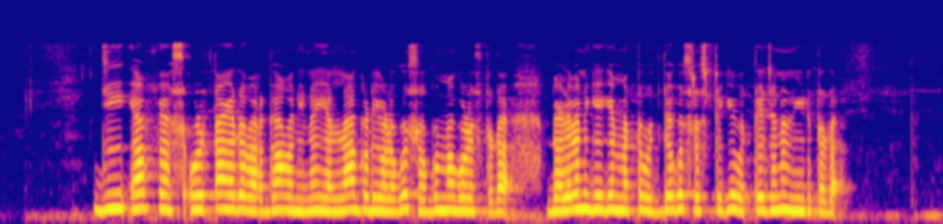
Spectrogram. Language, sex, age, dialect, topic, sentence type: Kannada, female, 18-24, Dharwad Kannada, banking, statement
